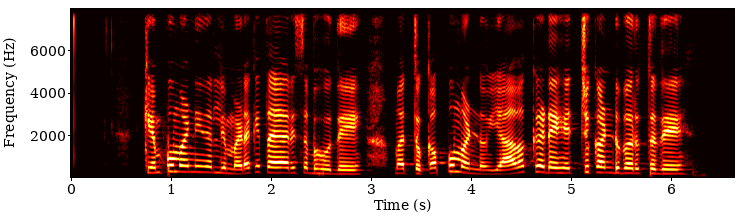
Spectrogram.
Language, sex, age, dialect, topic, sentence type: Kannada, female, 18-24, Coastal/Dakshin, agriculture, question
